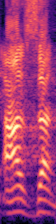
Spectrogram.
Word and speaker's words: Adzan: Jadi, huruf terakhir dari Adzan adalah 'nun'. Biasanya diucapkan sebagai 'asamm'. Jika itu 'asamm', maka artinya akan berubah . Ya. Ini bukan 'asamm', tetapi 'nun' di bagian akhir. Jadi, Adzan, dengan ' nun' sebagai huruf terakhir.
